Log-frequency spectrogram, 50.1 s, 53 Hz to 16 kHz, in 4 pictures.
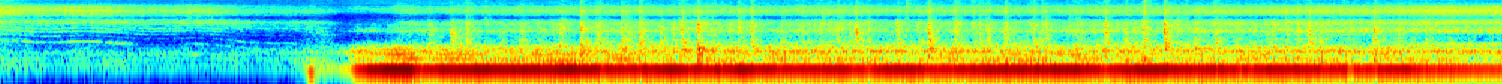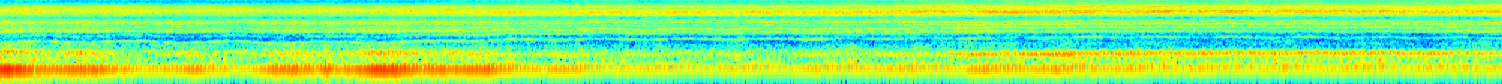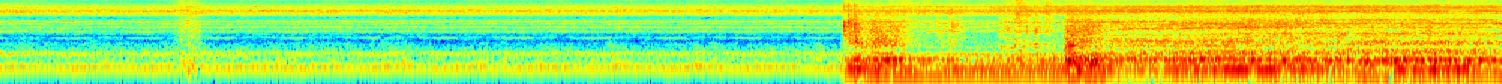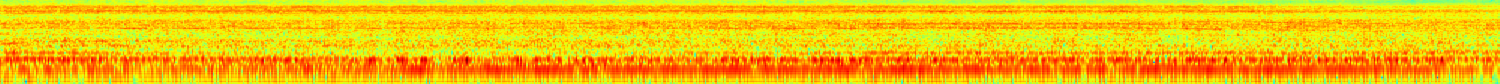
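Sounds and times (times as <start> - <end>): washing machine motor hum: 2.5 - 50.0
washing machine knocking and rattling: 3.4 - 12.1.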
